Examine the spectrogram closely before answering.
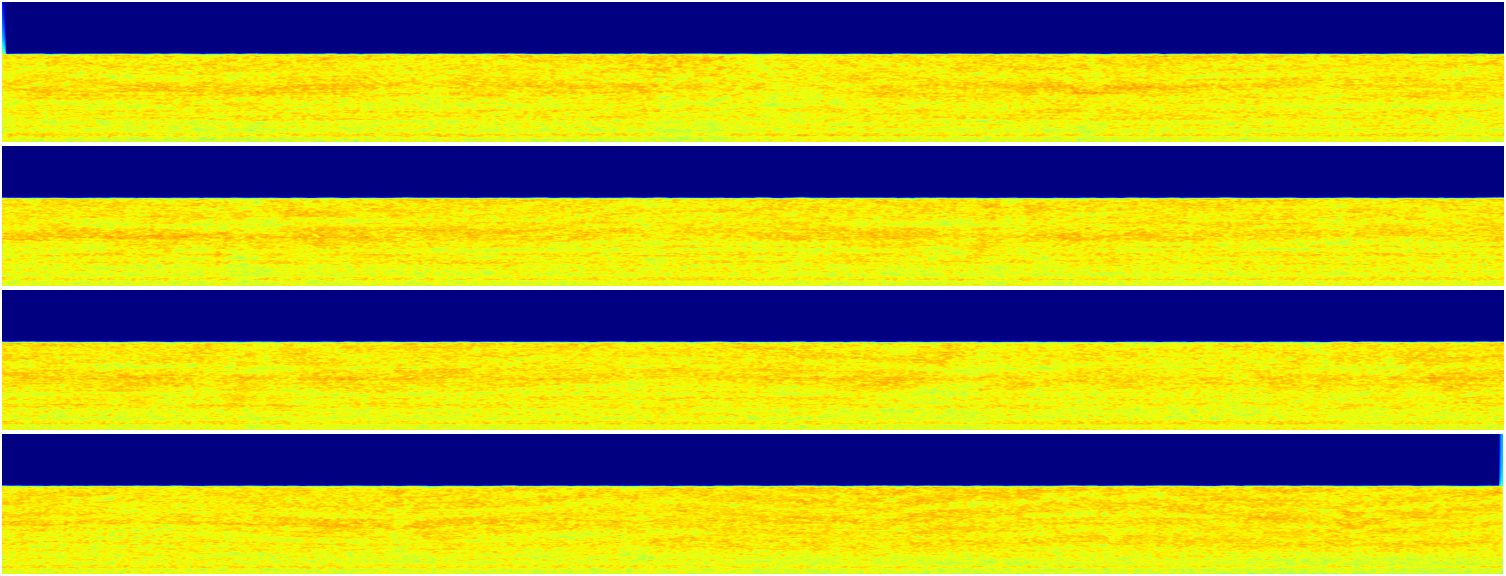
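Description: Steady high-pitched hiss of compressed air from a paint spray gun spraying paint, unbroken and even in level.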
